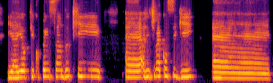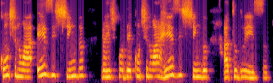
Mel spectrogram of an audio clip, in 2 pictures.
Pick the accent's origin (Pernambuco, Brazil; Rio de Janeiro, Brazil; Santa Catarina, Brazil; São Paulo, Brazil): São Paulo, Brazil; Santos; quando eu comecei a cantar rap, lá na minha cidade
